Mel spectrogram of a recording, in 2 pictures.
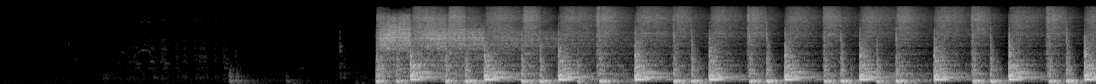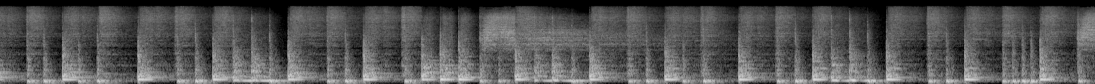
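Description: A rock drum kit is played hard, with bass drum, snare and cymbals, in a fast, dense beat. It starts abruptly about four seconds in, after near silence with a few faint taps.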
